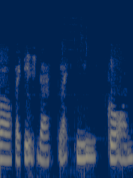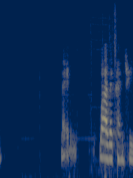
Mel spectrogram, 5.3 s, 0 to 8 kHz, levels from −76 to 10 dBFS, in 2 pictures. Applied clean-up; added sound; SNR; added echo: neural separator model SepFormer DNS4.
